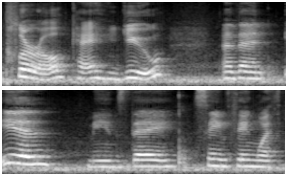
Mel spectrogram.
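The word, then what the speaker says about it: ils: Yes, I know that there's an s after il, but we still just say ill.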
